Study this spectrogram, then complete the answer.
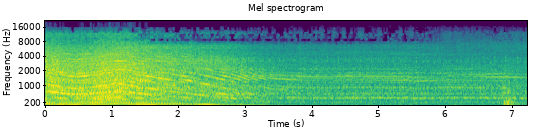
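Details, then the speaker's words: Mercedes CLK55 (W209) V8 with a stock exhaust, at start-up: the engine catches with a rev flare, then settles to a smooth, quiet, even idle. It is running normally. "As you can see, the car runs like pretty well. It probably get a little tune-up and stuff like that, but it's super stock, very quiet."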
